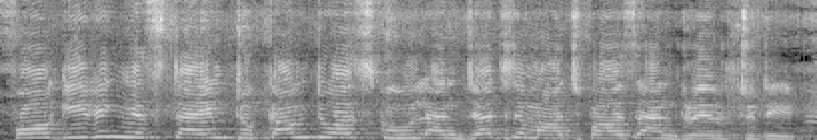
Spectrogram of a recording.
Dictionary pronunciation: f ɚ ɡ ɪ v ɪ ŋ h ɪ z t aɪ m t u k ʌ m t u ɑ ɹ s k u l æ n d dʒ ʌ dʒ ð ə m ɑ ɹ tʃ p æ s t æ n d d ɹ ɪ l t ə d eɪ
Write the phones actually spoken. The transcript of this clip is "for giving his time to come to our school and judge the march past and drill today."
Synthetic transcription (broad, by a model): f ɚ ɡ ɪ v ɪ ŋ h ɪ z t aɪ m t u k ʌ m t u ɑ s k u l æ n d dʒ ʌ dʒ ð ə m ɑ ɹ tʃ p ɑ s æ n d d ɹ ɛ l t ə d eɪ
